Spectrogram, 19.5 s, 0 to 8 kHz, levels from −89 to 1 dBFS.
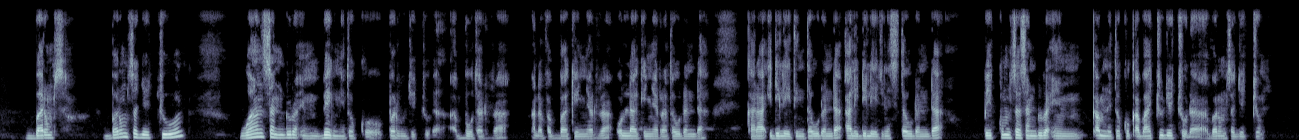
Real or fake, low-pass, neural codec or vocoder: real; 7.2 kHz; none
